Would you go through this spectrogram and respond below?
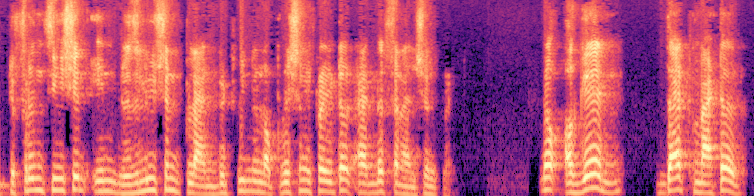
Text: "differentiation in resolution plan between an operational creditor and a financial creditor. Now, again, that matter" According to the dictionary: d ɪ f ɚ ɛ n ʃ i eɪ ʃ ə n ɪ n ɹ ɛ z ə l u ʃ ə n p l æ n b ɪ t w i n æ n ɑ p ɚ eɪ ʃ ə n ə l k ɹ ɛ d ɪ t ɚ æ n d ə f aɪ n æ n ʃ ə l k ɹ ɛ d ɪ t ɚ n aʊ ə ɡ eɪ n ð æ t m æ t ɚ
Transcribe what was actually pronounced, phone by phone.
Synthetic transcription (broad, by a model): d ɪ f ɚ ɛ n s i eɪ ʃ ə n ɪ n ɹ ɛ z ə l u ʃ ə n p l æ n b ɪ t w i n æ n ɑ p ɚ eɪ ʃ ə n ə l k ɹ ɛ d ɪ t ɚ æ n d ə f aɪ n æ n ʃ ə l k ɹ ɛ d ɪ t ɚ n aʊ ə ɡ eɪ n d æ t m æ t ɚ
